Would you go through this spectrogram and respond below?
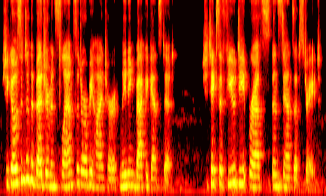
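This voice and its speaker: A woman's voice: mid-range voice, moderate pace, bright, forceful tone, low-quality recording. A woman reading stage directions as scripted narration for a screenplay table read.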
